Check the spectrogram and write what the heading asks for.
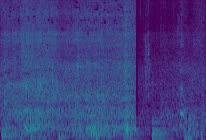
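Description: Wind and surf on the shore: a steady rushing noise with some low buffeting on the microphone, cut off abruptly nearly three seconds in.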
